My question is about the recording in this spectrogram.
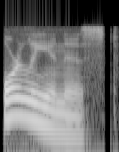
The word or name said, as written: Orleanist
